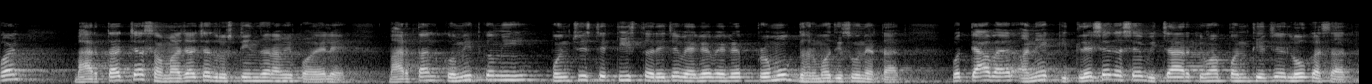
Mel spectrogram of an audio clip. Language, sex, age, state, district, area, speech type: Goan Konkani, male, 18-30, Goa, Bardez, urban, spontaneous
